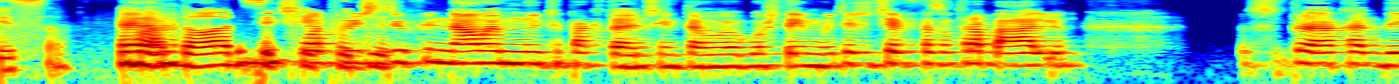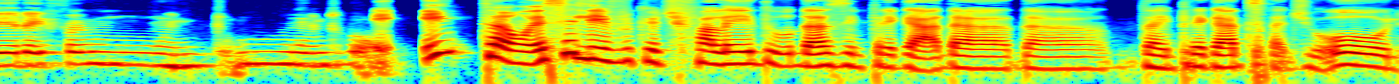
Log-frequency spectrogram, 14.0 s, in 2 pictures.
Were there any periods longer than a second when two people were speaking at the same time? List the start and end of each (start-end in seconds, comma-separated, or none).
0.6-2.0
